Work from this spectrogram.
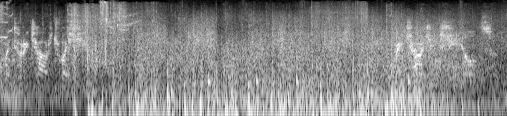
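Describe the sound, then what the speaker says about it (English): Sustained gunfire fills a video game shooter firefight, dense bursts and booming shots running the whole time, loud and close, with a voice speaking underneath. "Getting shot at. Shots fired at me."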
